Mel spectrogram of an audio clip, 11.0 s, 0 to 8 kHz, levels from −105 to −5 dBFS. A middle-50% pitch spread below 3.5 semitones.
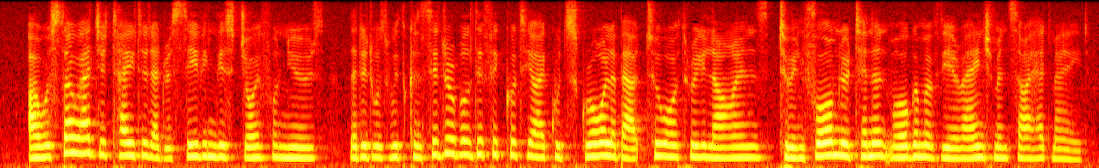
Yes: average, 2.7 semitones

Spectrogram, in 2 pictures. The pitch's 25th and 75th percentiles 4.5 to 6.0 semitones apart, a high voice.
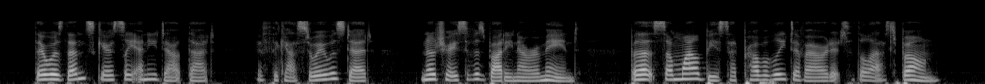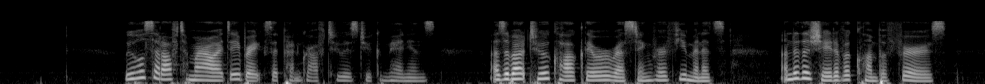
Yes: average, 4.9 semitones; high, 200 Hz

